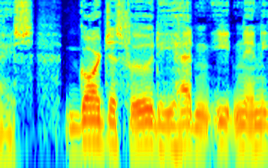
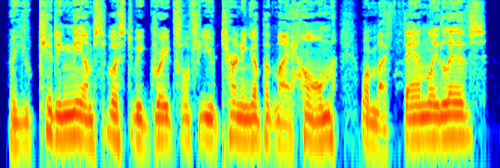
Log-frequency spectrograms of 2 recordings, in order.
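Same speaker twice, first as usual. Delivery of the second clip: higher, louder indignant protest; angry outburst; 7 semitones higher, 5 dB louder, faster than usual. A narrator's reading. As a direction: protest angrily, voice raised high. Angry quarrel over family visit.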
